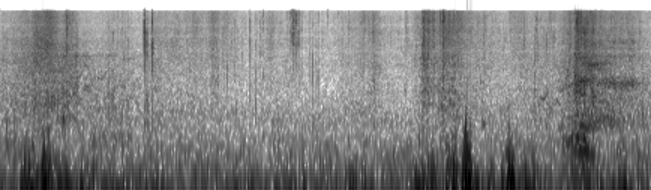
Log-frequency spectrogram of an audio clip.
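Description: Handling noise from a phone held against a jacket: fabric rubbing on the microphone with scattered rustles and clicks, and a couple of louder knocks about three seconds in and near the end.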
